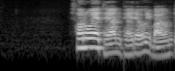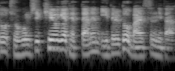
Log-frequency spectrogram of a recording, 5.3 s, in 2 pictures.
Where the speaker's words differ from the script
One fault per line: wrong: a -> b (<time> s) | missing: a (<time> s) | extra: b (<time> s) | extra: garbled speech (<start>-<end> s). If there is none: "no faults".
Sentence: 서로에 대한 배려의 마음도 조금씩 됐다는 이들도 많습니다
extra: 키우게 (3.3 s)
